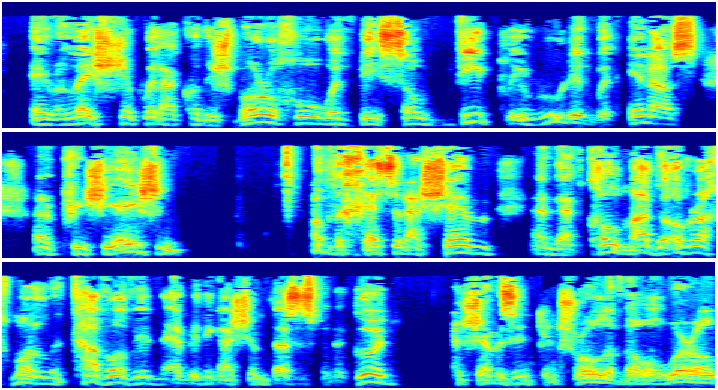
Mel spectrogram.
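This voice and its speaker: With an American accent, a man speaks at a moderate pace, his loudness swinging widely in a dry, close recording with no echo. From US, Brooklyn, New York. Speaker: rabbi and yeshiva head. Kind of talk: podcast interview.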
